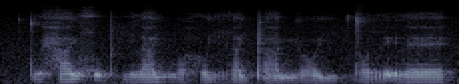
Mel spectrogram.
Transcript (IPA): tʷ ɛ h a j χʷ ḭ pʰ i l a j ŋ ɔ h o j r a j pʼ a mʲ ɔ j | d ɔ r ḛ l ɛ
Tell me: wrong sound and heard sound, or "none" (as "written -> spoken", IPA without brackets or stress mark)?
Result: none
